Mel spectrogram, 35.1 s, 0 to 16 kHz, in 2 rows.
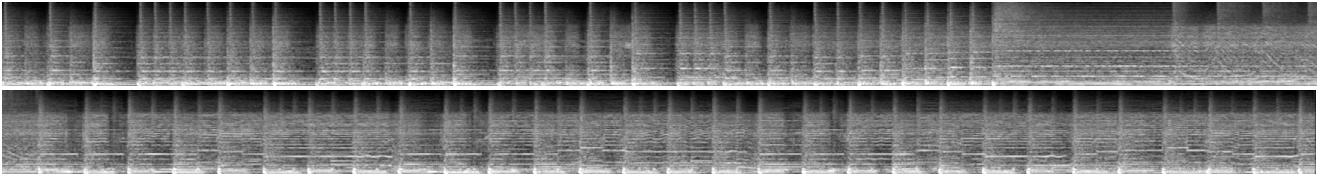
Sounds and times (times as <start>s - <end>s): Music: 0.0s - 35.0s.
